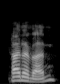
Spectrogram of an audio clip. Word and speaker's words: Kahneman: How do you pronounce that surname again? Kahneman.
